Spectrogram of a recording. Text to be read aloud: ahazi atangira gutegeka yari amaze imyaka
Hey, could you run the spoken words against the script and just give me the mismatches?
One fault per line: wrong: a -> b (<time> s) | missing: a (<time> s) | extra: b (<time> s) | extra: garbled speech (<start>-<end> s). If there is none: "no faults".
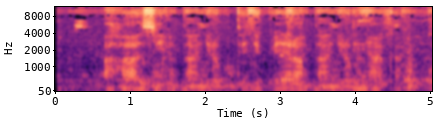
wrong: amaze -> atangira (3.3 s)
